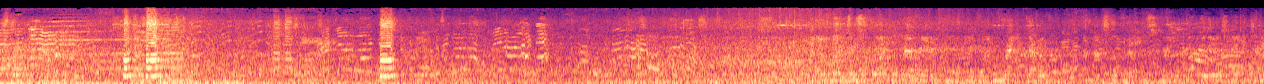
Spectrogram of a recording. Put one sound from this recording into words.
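A truck engine rumbles as the truck drives slowly past close by.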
